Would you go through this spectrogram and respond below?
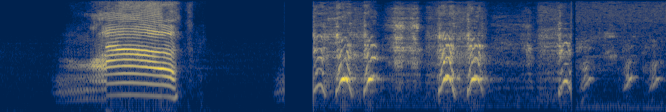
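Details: Kitten giving a single drawn-out meow, a bright, harmonic-rich cry lasting about a second, arching slightly in pitch. Brief silence follows, then a run of short, chirpy, repeated calls from other animals.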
